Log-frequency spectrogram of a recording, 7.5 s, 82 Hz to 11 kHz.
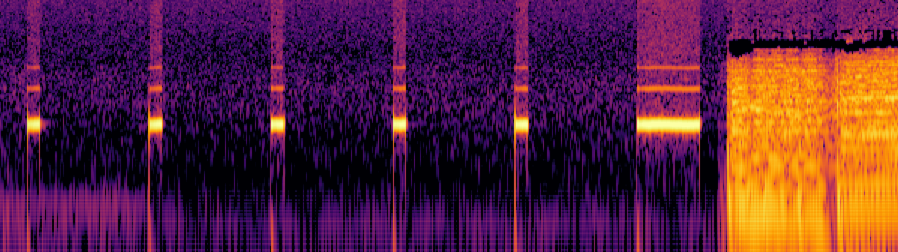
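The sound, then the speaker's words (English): BBC time signal pips at 8 o'clock: five short, evenly spaced high beeps one second apart, then a longer sixth pip marking the hour, followed immediately by louder broadcast audio. “Well, it's 8 o'clock. Here come the birthday pips.”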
